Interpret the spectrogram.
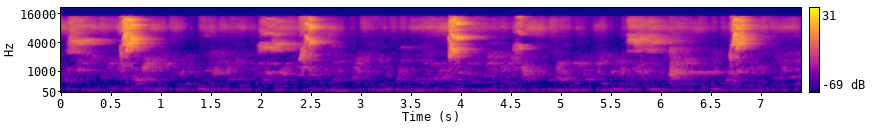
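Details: Mocca lovebird chirping, used to prompt other birds into singing: harsh, squeaky bursts of chirps roughly every one to one and a half seconds, some with a rasping edge, with quiet gaps between.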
